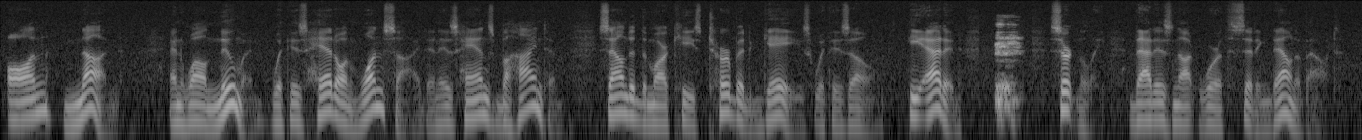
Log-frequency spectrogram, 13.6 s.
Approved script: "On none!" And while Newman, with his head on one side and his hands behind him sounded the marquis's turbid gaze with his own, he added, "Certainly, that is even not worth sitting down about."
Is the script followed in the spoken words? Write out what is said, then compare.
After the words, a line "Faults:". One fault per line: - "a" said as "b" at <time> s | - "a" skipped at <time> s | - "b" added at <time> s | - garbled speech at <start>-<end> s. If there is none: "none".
"On none!" And while Newman, with his head on one side and his hands behind him sounded the marquis's turbid gaze with his own, he added, "Certainly, that is not worth sitting down about."
Faults:
- "even" skipped at 11.7 s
